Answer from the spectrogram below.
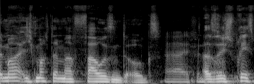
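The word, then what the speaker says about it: Thousand Oaks: 1000 Orks.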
